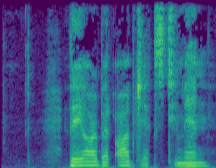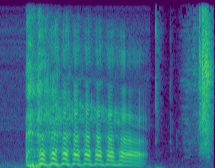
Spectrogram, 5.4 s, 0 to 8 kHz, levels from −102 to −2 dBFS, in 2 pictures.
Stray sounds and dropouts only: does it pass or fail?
fail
